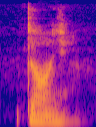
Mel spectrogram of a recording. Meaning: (noun) 1. A colorant, especially one that has an affinity to the substrate to which it is applied 2. Any hue or color; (verb) To colour with dye, or as if with dye
- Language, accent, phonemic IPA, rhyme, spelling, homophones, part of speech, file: English, Southern England, /daɪ/, -aɪ, dye, die / Di / Dai / dy, noun / verb, LL-Q1860 (eng)-dye.wav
